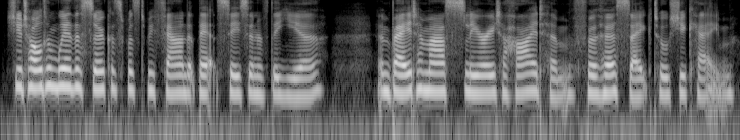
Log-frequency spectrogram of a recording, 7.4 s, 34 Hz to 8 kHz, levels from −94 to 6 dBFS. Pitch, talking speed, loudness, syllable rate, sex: 220 Hz, 245 wpm, -19 LUFS, 5.0 syllables/s, female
